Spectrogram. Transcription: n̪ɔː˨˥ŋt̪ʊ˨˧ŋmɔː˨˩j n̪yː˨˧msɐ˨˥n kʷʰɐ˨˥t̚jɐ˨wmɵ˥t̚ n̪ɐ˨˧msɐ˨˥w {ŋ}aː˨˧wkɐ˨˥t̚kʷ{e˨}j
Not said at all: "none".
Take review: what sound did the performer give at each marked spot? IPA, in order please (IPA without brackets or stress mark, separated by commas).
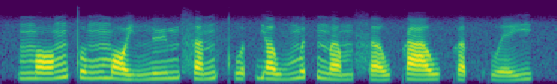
k, e˨˥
